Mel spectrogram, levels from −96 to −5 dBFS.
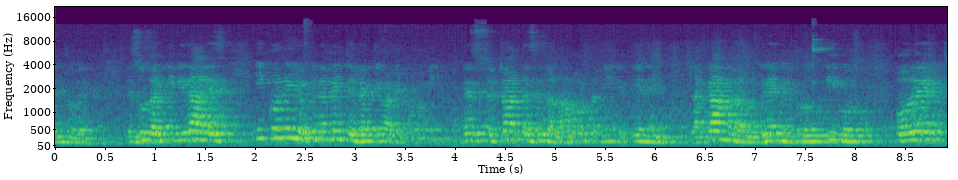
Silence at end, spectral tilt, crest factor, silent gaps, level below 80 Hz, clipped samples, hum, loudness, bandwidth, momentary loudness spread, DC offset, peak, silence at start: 0 s; -8 dB/octave; 16 dB; none; -54 dBFS; under 0.1%; none; -24 LUFS; 11.5 kHz; 9 LU; under 0.1%; -8 dBFS; 0 s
